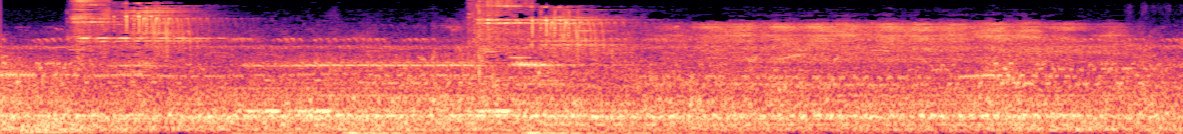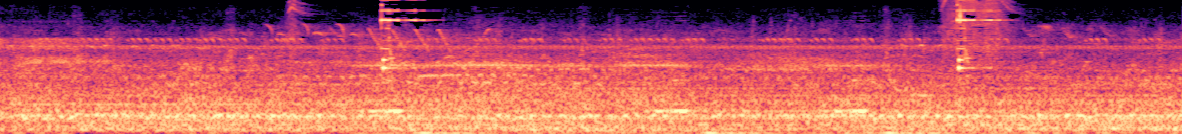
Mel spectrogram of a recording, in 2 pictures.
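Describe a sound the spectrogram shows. Short electronic blips and chimes sound from time to time.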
